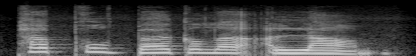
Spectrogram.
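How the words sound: It is said in a careful presenter voice.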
